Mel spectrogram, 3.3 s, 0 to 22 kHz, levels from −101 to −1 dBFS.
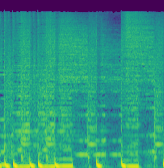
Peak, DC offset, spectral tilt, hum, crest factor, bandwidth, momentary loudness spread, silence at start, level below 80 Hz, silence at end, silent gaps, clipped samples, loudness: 0 dBFS; under 0.1%; -3.5 dB/octave; none; 10 dB; 16.5 kHz; 4 LU; 0 s; -12 dBFS; 0 s; none; under 0.1%; -13 LUFS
